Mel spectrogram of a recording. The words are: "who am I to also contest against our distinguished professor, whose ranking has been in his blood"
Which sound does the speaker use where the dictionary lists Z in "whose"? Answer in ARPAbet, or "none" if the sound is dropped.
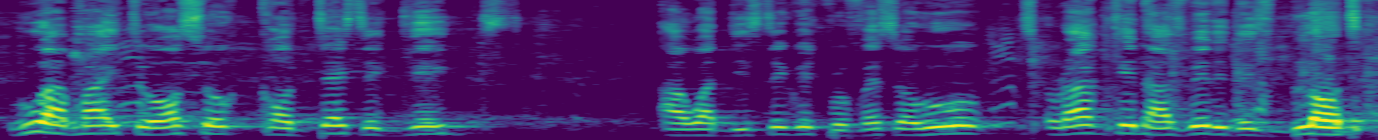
none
